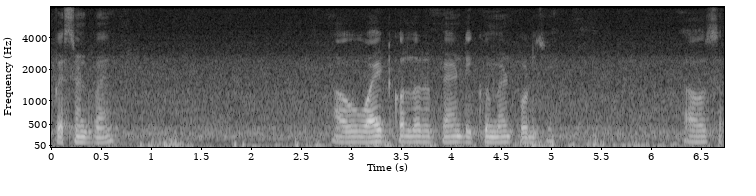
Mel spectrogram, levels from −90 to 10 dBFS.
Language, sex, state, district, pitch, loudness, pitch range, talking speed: Odia, male, Odisha, Malkangiri, 115 Hz, -20 LUFS, 105-120 Hz, 105 wpm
